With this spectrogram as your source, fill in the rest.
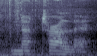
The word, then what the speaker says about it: naturale: We have in English natural, but in Italian you will pronounce the T like a T. Naturale. Naturale. So Italian likes consonant vowel, so you will really split that up. So like where in English we eat that U up, natural, we completely eat it up, but it's there. So in Italian we can pronounce that U clearly like an U.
